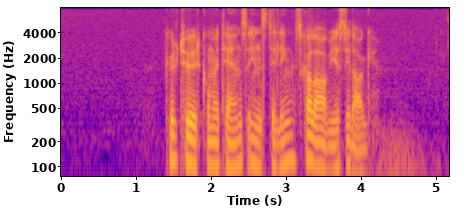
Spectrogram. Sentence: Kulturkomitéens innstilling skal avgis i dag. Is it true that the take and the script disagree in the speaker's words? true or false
false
